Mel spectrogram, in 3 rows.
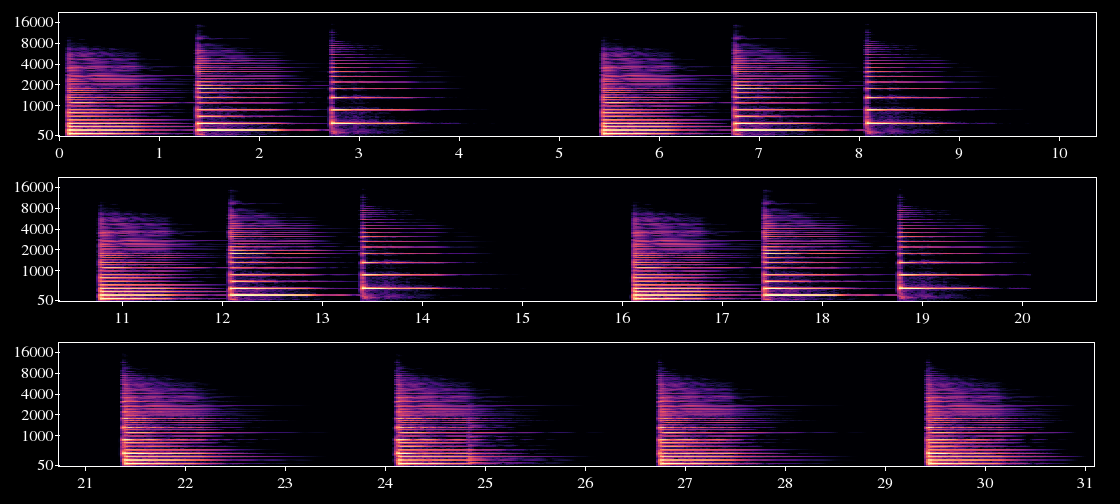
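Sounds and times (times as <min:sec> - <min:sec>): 
piano: 0:00.1 - 0:03.9, 0:05.4 - 0:09.3, 0:10.8 - 0:14.6, 0:16.1 - 0:20.0, 0:21.4 - 0:23.1, 0:24.1 - 0:25.7, 0:26.7 - 0:28.4, 0:29.4 - 0:30.9.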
